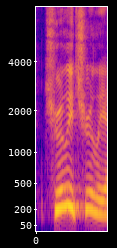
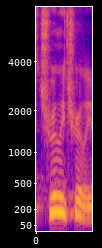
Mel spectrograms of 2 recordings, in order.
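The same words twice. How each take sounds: First: "Truly, truly" said higher and louder, each "truly" hit hard and falling; emphatic truly. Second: Said in the usual way. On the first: Retold or imitated. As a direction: preach both "truly" with force. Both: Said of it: "as he emphasizes".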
